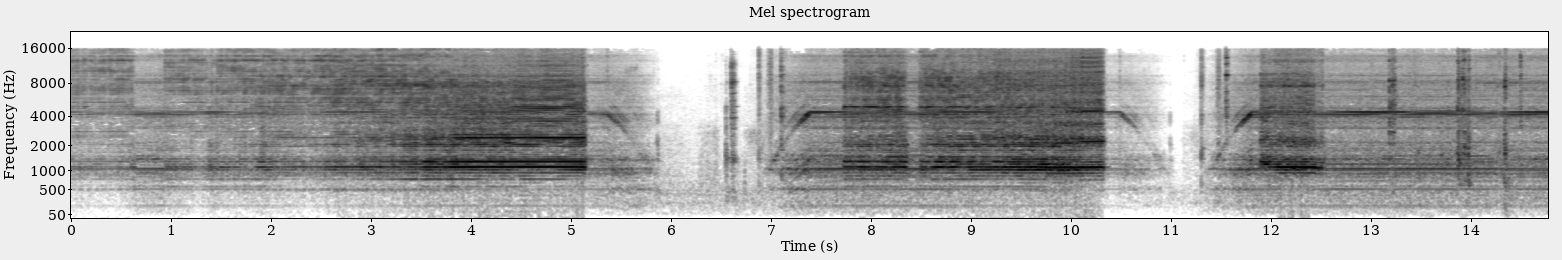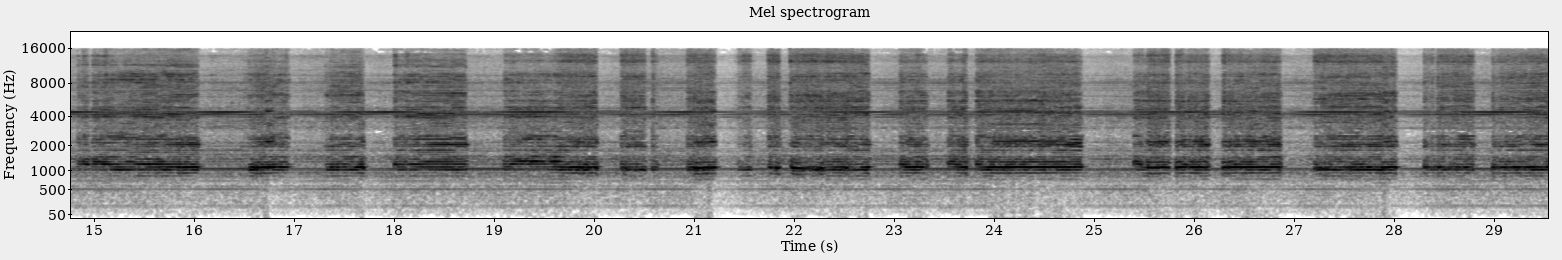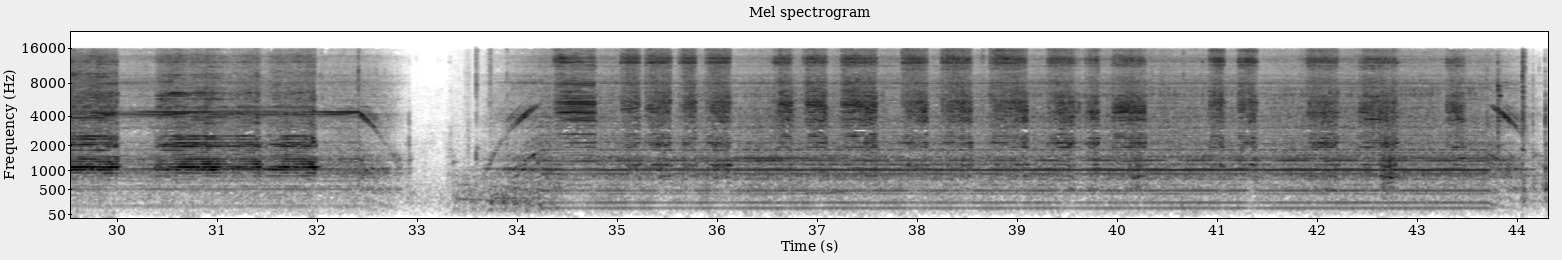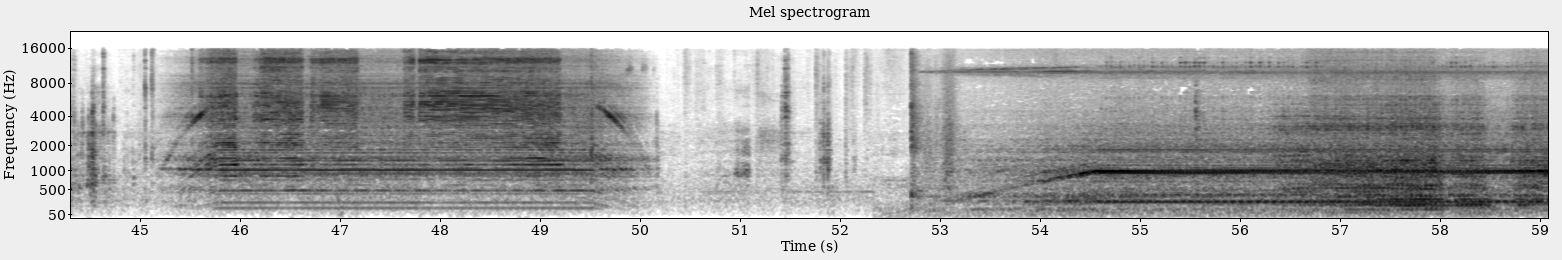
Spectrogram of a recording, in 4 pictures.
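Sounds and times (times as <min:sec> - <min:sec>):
wood lathe whine: 0:11.6 - 0:33.0, 0:33.7 - 0:44.2, 0:45.3 - 0:50.2, 0:53.0 - 0:59.0.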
